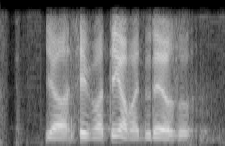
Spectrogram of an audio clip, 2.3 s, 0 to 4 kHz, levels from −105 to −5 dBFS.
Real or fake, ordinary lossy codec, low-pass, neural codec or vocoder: real; none; 3.6 kHz; none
